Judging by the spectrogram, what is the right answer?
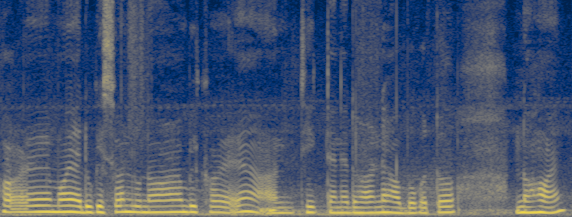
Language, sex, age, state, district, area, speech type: Assamese, female, 45-60, Assam, Dhemaji, rural, spontaneous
